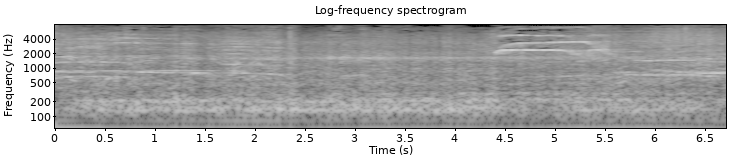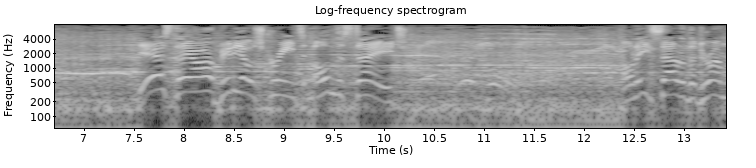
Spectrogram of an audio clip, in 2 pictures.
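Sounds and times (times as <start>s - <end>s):
concert crowd cheering: 0.0s - 13.4s.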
